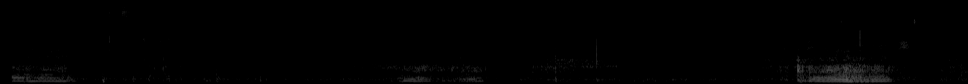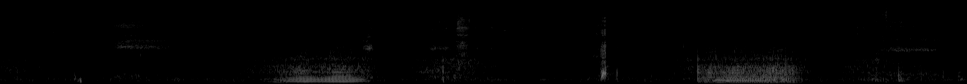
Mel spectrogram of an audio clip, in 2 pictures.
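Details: Snoring in a quiet room, described as a little tired: rough, rumbling snores with softer breaths between them, about 14 a minute.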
